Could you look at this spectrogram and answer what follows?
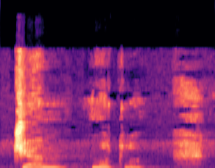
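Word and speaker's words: Cem Mutlu: Jim Mutlu.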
